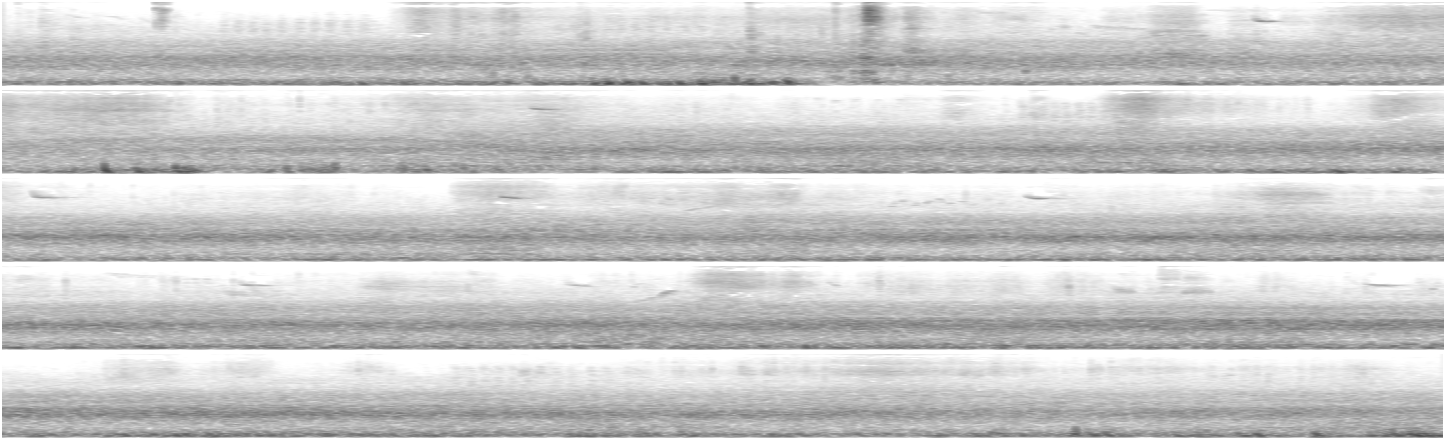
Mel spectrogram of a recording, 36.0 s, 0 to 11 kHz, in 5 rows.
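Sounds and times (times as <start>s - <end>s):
steady background hum: 0.0s - 36.0s
wind rumble on microphone: 0.0s - 36.0s.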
